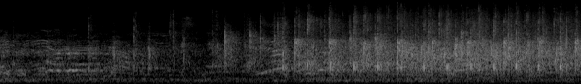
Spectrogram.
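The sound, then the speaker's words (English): An audience bursts into applause, many hands clapping in a dense, crackling wash that starts scattered and swells louder, steady and sustained through the end. “I don't know what you're clapping about, but let's not let that happen.”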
